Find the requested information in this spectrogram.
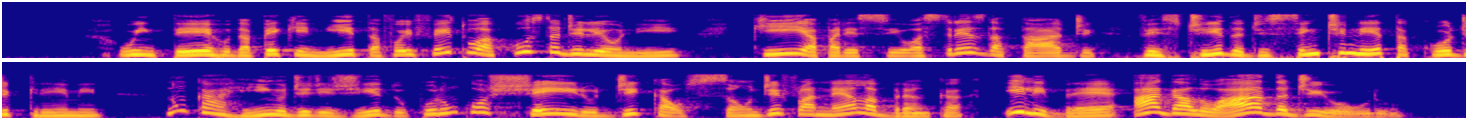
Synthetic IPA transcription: uẽnt̪eɦʊd̪ɐpekenit̪ɐfojfejt̪ʊakust̪ɐd͡ʒɪleoni | kɪapaɾesewɐst̪ɾezd̪ɐt̪aɾd͡ʒɪ | vest͡ʃid̪ɐd͡ʒɪsẽt͡ʃinet̪ɐkoɾd͡ʒɪkɾẽmi | nũkaɦĩɲʊd͡ʒiɾiʒid̪ʊpoɾũkoʃejɾʊd͡ʒɪkawsɐ̃w̃d͡ʒɪflanɛlɐbɾɐ̃ŋkɐ | ɪlibɾɛaɡaload̪ɐd͡ʒɪowɾʊ

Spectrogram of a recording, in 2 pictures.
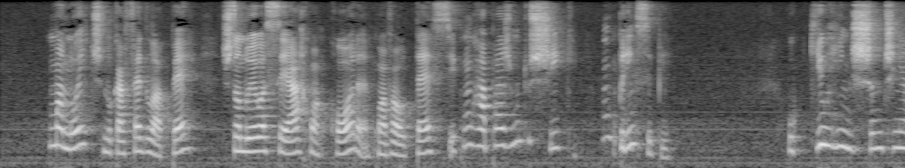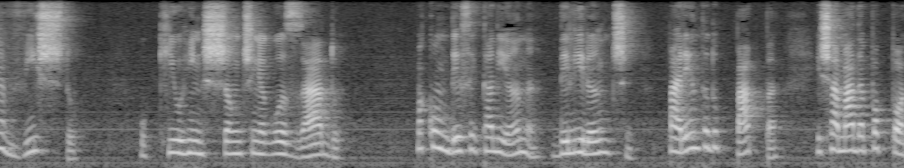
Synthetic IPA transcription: ũmɐnojt͡ʃɪnʊkafɛd̪ɪlapɛ | ɪʃt̪ɐ̃nd̪ʊewɐseaɾkõakʰɔɾɐ̰kõɐvawt̪ɛsikõũɦapaʒmũj̃t̪ʊʃikʲɪ | ũpɾĩsipɪ | ʊkɪʊɦĩʃɐ̃w̃t͡ʃĩɲɐviʃt̪ʊ | ʊkʰɪʊɦĩʃɐ̃w̃t͡ʃĩɲɐɡozad̪ʊ | ũmɐkõnd̪esɐit̪aliɐ̃nɐd̪eliɾɐ̃nt͡ʃɪ | paɾẽnt̪ɐd̪ʊpapɐ | ɪʃamad̪ɐpopɔ

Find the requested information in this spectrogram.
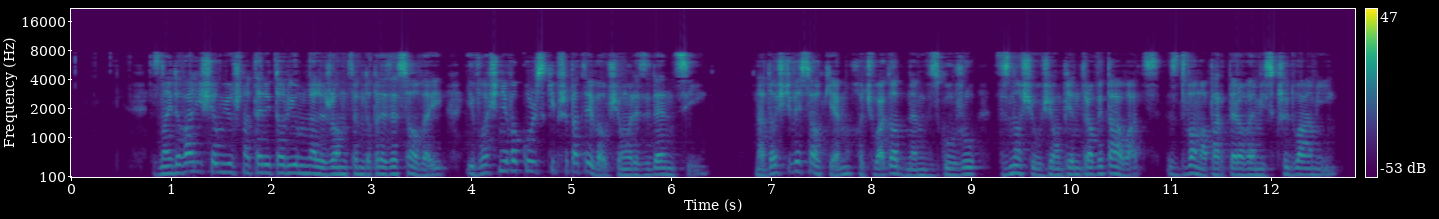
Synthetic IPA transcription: znajd̪ɔvalʲiɕɛw̃juʂnat̪ɛɾɘt̪ɔɾjumnalɛʐɔnt̪sɛmd̪ɔpɾɛzɛsɔvɛ̰jivwaɕɲɛvɔkulskʲipʂɘpat̪ɾɘva̰wɕɛ̃ɾɛzɘd̪ɛnt̪sʲjḭ | nad̪ɔɕd͡ʑvɘsɔkʲɛ̰mxɔt͡ɕwaɡɔd̪̚nɛmvzɡuʐuvznɔɕiwɕɛ̃w̃pʲjɛnt̪ɾɔvɘpawa̰t̪szd̪vɔmapaɾt̪ɛɾɔvɛmʲiskʂɘd̪wamʲi

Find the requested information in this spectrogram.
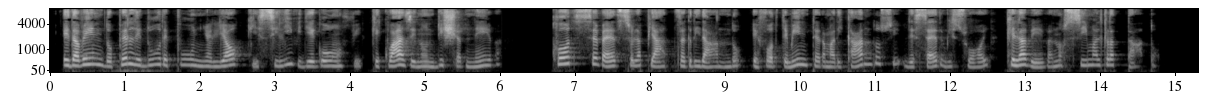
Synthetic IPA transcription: ed̪avɛnd̪operled̪uːɾepuɲːaʎɔkʰːisiliːvid̪ieɡoɱfikekːwaːzinond̪iʃerneːva | kʰorsevɛrsolapjat̪sːaɡɾid̪and̪oefort̪ement̪eɾamaɾikand̪osid̪esɛrviswɔːj | kʰelaveːvanosimalt̪ɾat̪ːaːt̪o

